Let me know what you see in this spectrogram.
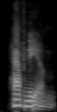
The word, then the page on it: hafnium: American English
